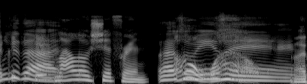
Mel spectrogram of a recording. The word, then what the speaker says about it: Lalo Schifrin: Okay, it's Lalo Schrift.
